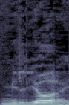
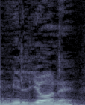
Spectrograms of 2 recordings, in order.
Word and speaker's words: Migliore: you rabbi also for pronouncing correctly my last name which is milliora usually people say millionaire but millionaire is quantity emilio is quality and i prefer quality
